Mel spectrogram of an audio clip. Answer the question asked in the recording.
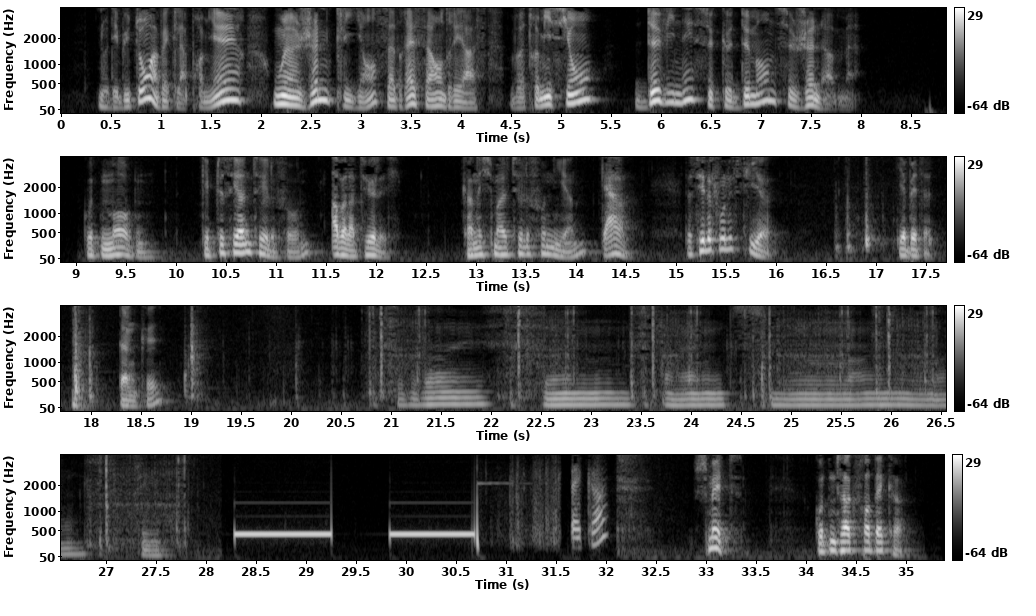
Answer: Le jeune homme demande où il y a un téléphone.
